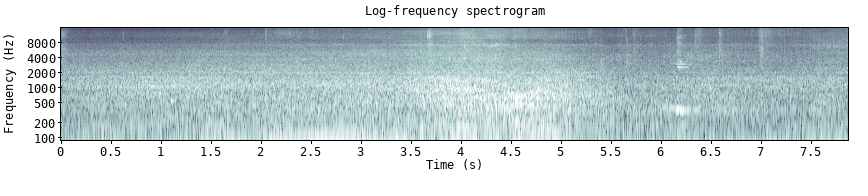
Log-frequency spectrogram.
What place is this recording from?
residential area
